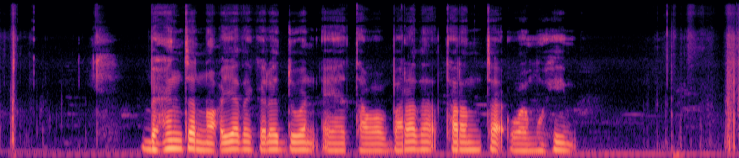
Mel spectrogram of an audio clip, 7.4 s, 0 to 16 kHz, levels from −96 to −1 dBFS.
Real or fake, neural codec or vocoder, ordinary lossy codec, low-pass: real; none; AAC, 96 kbps; 14.4 kHz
